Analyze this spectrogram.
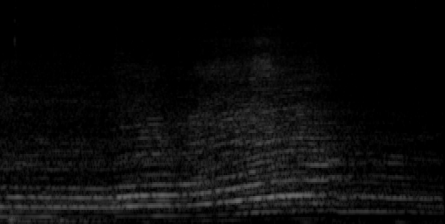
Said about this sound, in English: We in the downtown streets, people, so if you hear everything in the background, forgive me!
